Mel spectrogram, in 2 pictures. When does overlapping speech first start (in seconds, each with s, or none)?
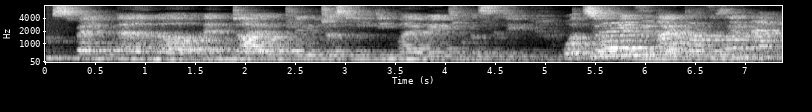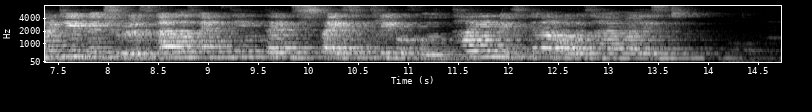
5.4 s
